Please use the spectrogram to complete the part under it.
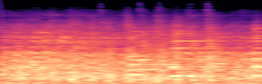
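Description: A train rolls along in the video game Ira with a steady, moderately loud rumble and faint rattling, no voices over it.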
